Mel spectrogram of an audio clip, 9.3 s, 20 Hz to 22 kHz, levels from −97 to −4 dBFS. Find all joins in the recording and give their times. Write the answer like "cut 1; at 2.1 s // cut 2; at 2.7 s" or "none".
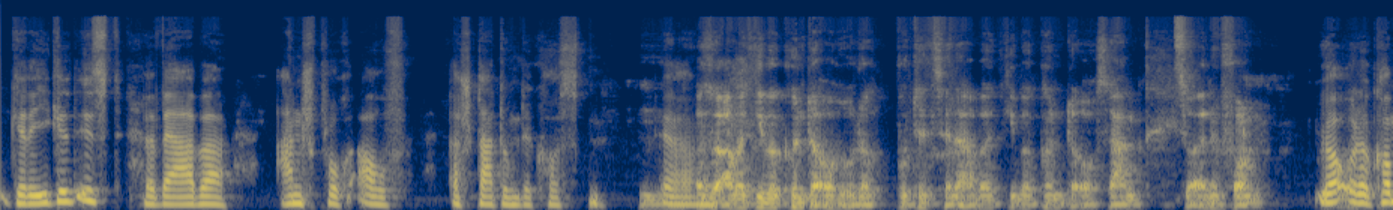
cut 1; at 0.9 s // cut 2; at 4.1 s // cut 3; at 7.8 s // cut 4; at 8.1 s

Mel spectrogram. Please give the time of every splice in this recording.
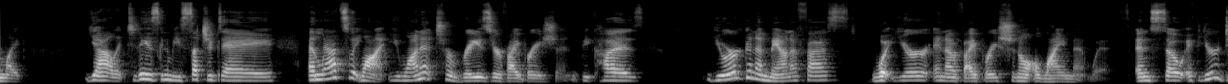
cut 1; at 2.2 s // cut 2; at 3.2 s // cut 3; at 3.6 s // cut 4; at 8.6 s

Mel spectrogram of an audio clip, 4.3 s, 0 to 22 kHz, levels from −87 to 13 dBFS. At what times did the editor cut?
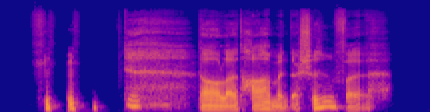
cut 1; at 2.0 s

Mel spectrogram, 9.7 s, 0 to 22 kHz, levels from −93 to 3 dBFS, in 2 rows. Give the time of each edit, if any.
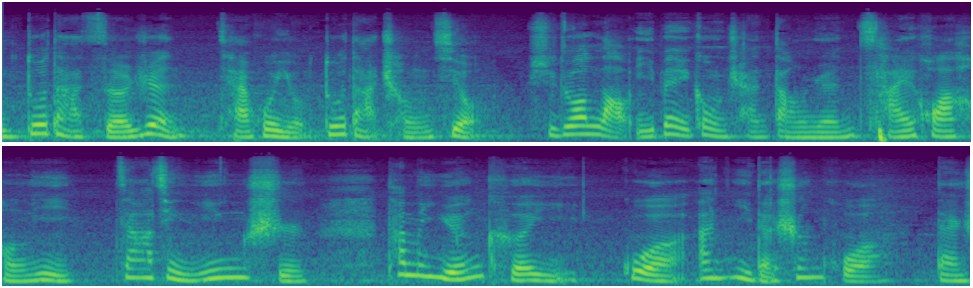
cut 1; at 2.6 s

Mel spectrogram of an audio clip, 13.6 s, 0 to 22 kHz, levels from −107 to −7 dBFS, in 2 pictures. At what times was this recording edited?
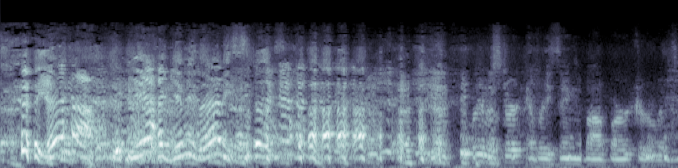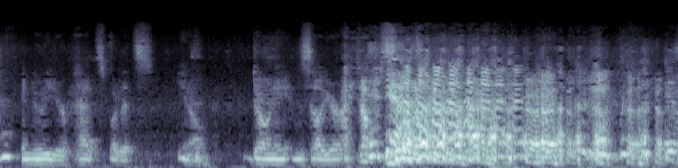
cut 1; at 5.3 s // cut 2; at 5.8 s // cut 3; at 7.0 s

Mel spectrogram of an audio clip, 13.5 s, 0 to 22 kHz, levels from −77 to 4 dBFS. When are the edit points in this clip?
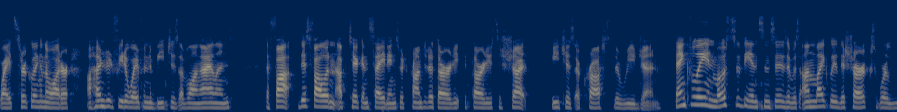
cut 1; at 10.0 s

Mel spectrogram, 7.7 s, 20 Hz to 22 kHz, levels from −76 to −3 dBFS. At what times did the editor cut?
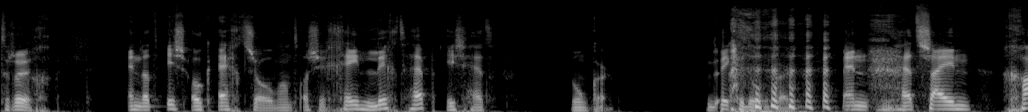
none

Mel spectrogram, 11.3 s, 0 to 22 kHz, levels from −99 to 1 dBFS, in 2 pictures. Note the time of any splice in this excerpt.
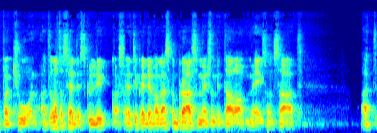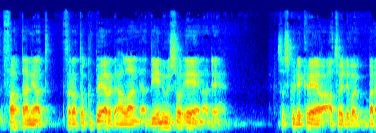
cut 1; at 1.8 s // cut 2; at 3.1 s // cut 3; at 3.9 s

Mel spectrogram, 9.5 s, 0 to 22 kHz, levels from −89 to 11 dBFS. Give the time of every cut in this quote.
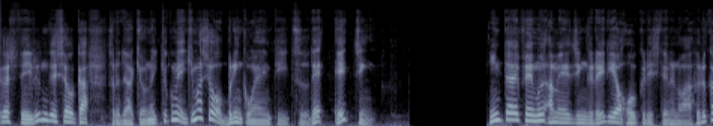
none

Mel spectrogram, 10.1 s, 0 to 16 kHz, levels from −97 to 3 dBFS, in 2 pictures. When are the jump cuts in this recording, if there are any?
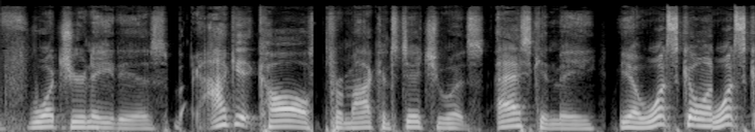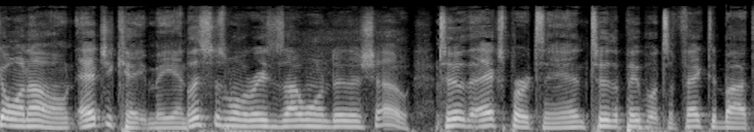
cut 1; at 2.1 s // cut 2; at 4.0 s // cut 3; at 4.7 s // cut 4; at 6.3 s // cut 5; at 7.9 s

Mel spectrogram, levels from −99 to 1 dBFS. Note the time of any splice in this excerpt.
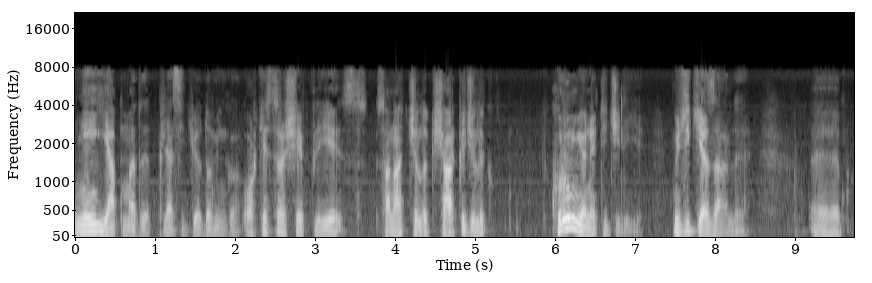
none

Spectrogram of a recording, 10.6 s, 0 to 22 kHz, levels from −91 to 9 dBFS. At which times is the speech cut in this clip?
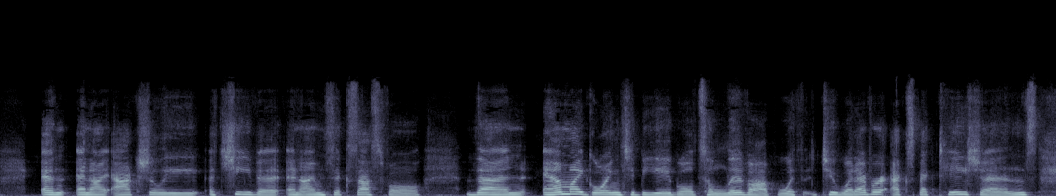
cut 1; at 5.3 s

